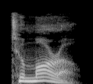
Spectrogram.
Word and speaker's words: tomorrow: And tomorrow has the stress on the second syllable. Tomorrow.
